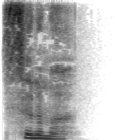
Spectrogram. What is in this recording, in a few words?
cinema, US; cinema /sínəmə; 映画、映画製作法、映画産業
